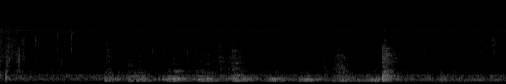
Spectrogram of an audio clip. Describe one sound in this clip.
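A metal handwheel turns with a ratcheting clank.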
